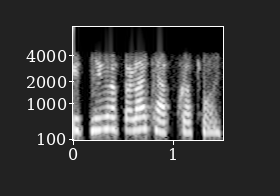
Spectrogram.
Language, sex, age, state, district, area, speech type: Hindi, female, 30-45, Uttar Pradesh, Sonbhadra, rural, conversation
